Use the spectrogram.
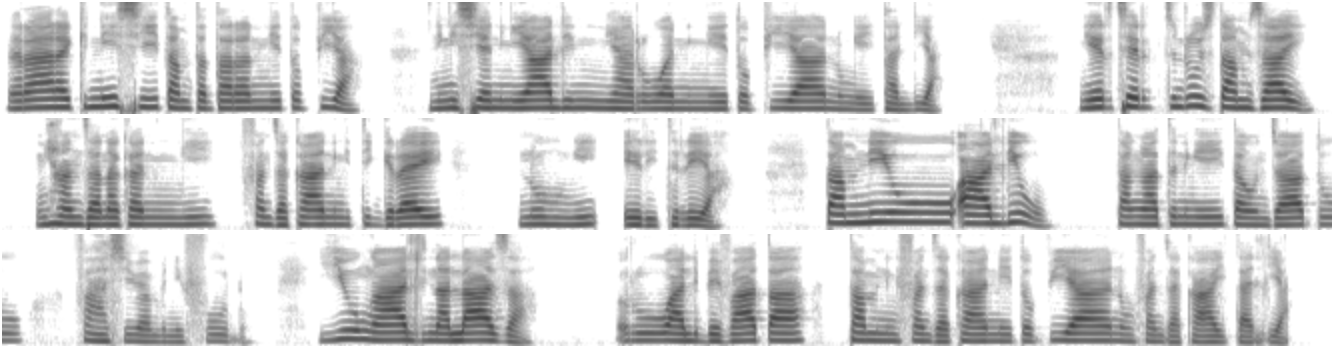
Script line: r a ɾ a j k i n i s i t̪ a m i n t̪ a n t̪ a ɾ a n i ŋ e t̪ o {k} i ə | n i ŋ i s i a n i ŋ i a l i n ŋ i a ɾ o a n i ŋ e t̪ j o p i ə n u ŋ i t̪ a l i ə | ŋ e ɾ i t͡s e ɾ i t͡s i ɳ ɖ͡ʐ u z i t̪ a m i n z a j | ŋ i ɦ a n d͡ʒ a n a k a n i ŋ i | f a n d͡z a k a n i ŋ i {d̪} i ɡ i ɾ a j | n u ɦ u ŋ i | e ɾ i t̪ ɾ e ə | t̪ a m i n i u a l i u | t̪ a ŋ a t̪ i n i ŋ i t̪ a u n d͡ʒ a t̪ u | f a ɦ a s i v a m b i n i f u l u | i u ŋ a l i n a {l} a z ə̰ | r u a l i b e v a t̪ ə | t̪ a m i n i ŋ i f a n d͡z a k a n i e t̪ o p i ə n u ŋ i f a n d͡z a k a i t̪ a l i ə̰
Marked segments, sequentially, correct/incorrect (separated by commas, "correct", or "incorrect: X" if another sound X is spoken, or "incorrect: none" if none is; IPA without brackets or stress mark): incorrect: p, incorrect: t̪, correct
